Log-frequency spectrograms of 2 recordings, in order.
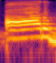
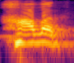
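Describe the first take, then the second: First: The word starts with a vowel sound. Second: The word starts with an h sound. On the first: The speaker calls it right. "आर बोलते हैं इसको" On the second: The speaker calls it wrong. "हावर नहीं"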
